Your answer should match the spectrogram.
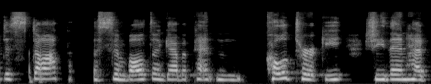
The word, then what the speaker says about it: gabapentin: But when you get, or serotonin syndrome, one of my friends was on gabapentin.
